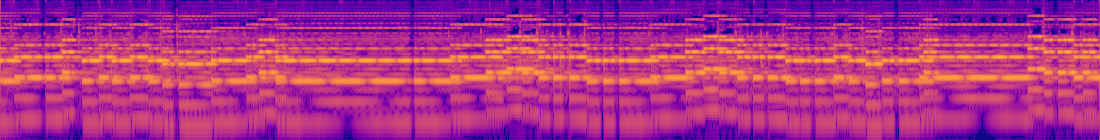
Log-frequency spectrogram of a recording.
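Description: Portable electronic keyboard playing a slow melody of long, held notes over a lower moving line.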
